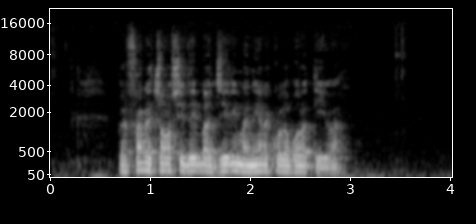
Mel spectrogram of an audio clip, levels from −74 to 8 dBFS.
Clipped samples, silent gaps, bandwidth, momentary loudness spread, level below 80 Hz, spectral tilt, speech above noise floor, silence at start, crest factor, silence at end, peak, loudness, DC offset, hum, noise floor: under 0.1%; none; 15.5 kHz; 9 LU; -48 dBFS; -6.5 dB/octave; 38 dB; 0.7 s; 16 dB; 1.05 s; -4 dBFS; -18 LUFS; under 0.1%; none; -54 dBFS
